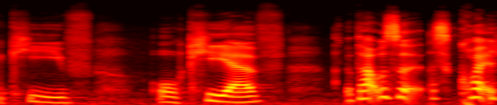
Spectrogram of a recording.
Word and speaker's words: Kiev: Is it because um Kiev is the Russian pronunciation?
